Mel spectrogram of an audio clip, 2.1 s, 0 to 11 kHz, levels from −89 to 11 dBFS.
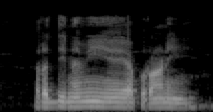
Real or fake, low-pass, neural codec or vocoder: real; 7.2 kHz; none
